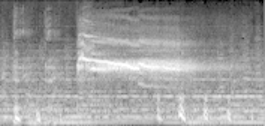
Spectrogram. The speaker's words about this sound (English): I always think it's a crow, but he says it's an eagle, ladies and gentlemen. I think it's a crow. It's an eagle. It's America.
